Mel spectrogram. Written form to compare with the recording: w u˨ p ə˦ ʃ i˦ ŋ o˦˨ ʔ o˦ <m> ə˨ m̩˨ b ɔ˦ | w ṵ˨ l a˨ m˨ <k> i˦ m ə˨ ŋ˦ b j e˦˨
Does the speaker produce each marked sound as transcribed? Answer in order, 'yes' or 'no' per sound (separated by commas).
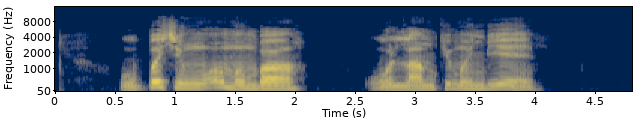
yes, yes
